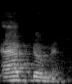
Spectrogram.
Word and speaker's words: abdomen: you know this word abdomen so a native speaker tends to pronounce the right pronunciation of this word the stress is given to the first syllable so typically the right pronunciation would be abdomen but most of the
